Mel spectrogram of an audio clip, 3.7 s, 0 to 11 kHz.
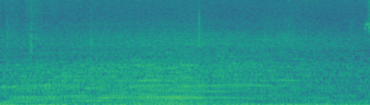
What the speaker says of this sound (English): So when you get on it, you get a little bit of that V8 sound, but it's really nothing pronounced.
